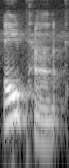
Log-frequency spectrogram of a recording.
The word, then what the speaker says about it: AIPAC: I met the congressman through APAC, a cause that I deeply care about. You can find me at the APAC Policy Conference every year, and APAC is spelled AIPAC.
